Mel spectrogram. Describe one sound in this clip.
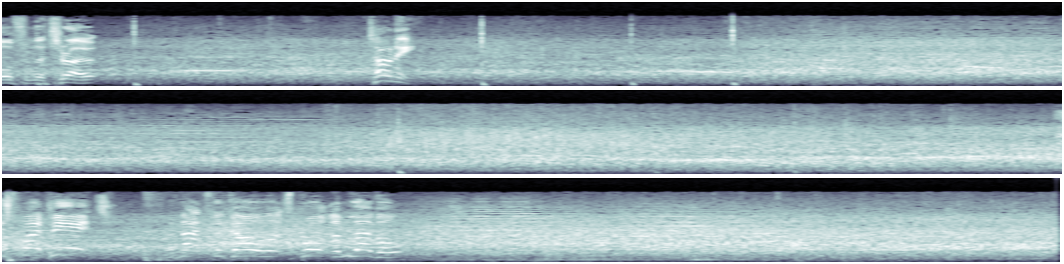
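A stadium crowd roars steadily in a large open arena.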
